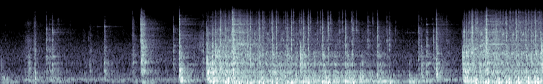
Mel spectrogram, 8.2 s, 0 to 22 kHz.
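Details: Briggs & Stratton engine on Agri Fab Mow & Vac leaf vacuum, sat about a year, after valve adjustment raised compression to about 25 psi and carb/fuel system work: a few pulls, fires and settles to a steady even putter, runs properly.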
